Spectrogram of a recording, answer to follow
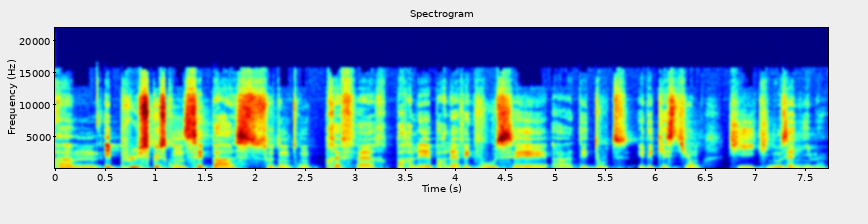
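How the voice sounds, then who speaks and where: At a fairly slow pace, a man speaks in an unremarkable speaking voice at medium pitch with fairly even intonation. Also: very clean recording, silent background. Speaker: architect. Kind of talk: lecture. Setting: lecture hall with audience.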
